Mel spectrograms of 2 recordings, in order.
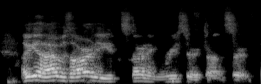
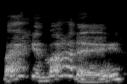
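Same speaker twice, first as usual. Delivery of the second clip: put-on old-timer voice; slower than usual. Old-timer phrase mocked.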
